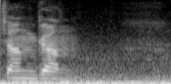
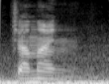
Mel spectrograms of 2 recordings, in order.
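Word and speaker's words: Changan: Кстати говоря, данный автомобильный бренд многие также называют Чанган, а так читается Чанань.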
